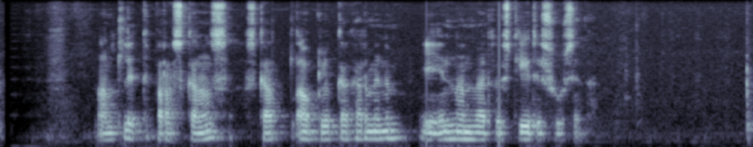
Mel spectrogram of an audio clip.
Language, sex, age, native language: Icelandic, male, 50-59, Icelandic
